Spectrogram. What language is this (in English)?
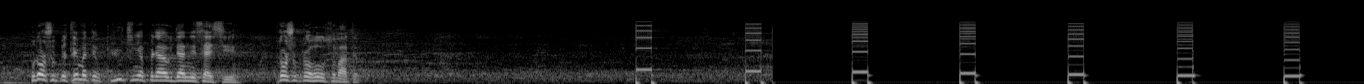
Ukrainian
